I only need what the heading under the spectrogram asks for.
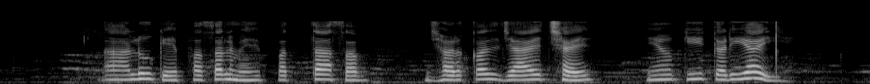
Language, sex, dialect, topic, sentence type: Maithili, female, Bajjika, agriculture, question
